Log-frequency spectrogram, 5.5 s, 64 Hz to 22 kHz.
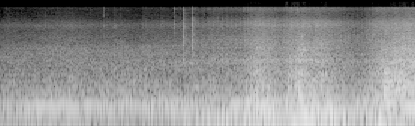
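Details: Honda Click 150i after engine rebuild (new connecting rod kit, piston, rings, pin, head gasket, water-pipe O-rings; original crank bearings; coolant filled): smooth low idle climbing cleanly through throttle blips, no knocks or rattles; healthy.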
